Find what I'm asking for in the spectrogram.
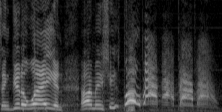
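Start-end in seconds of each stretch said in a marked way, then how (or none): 1.5-2.7 imitated spanking swats. Imitating mama's flurry of swats.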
